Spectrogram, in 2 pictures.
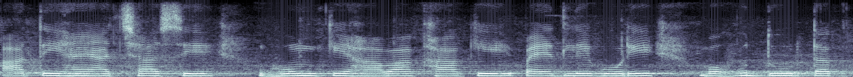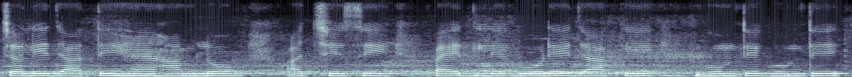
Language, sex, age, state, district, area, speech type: Hindi, female, 45-60, Bihar, Vaishali, urban, spontaneous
